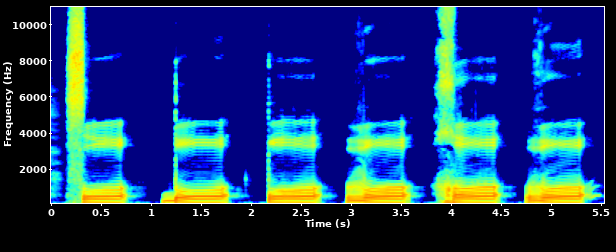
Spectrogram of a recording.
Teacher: Kenapa terdengar seperti vokal O? Karena dia adalah termasuk ke dalam huruf yang karakter pelafalannya adalah tebal. · membuat vokal A pada harakat fathah yang ada di huruf tebal itu berubah menjadi seperti vokal O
